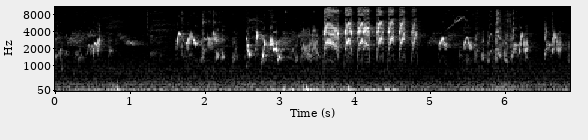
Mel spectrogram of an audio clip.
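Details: Red-whiskered bulbul (Pycnonotus jocosus), song.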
